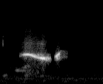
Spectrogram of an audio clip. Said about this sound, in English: then you hear a whistle come from the top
